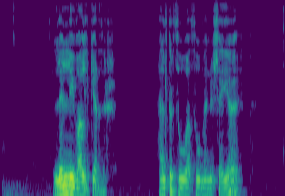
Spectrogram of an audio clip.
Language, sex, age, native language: Icelandic, male, 40-49, Icelandic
